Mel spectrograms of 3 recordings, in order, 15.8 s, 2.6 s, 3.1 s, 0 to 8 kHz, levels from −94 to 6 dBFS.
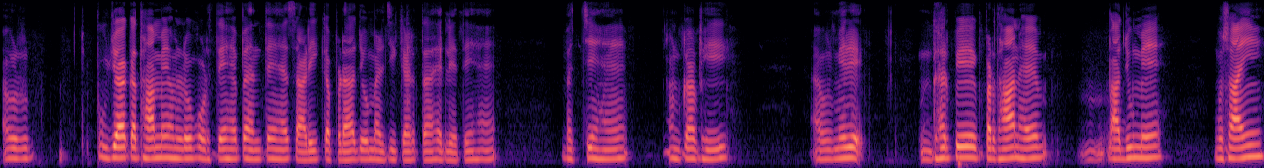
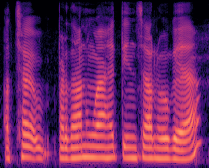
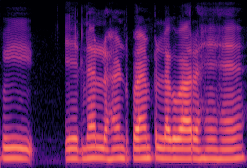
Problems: none marked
